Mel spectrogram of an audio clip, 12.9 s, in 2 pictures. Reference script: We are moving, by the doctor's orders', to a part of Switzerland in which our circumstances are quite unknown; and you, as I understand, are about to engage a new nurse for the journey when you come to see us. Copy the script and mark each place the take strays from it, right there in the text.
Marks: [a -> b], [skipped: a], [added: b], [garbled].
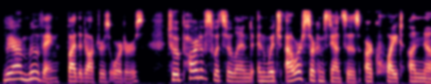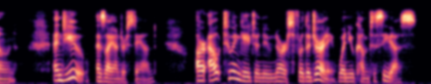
We are moving, by the doctor's orders', to a part of Switzerland in which our circumstances are quite unknown; and you, as I understand, are [about -> out] to engage a new nurse for the journey when you come to see us.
